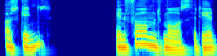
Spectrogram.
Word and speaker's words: Hoskins: The man, announcing himself as Hoskins, pronounced Oskins, informed Morse that he had been the porter in the flats for just over a year now, 8:45 a.m.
